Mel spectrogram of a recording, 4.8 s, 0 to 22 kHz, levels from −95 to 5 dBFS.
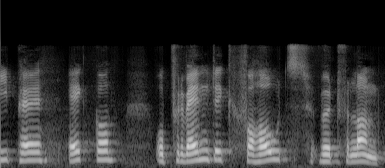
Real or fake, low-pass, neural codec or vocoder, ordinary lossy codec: fake; 7.2 kHz; codec, 16 kHz, 1 kbps, X-Codec, WavLM features, trained on Multilingual LibriSpeech; none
